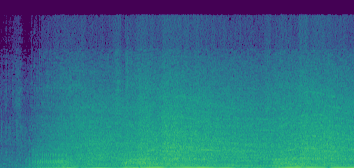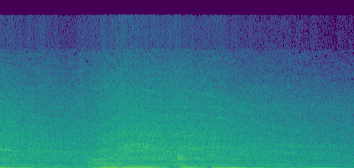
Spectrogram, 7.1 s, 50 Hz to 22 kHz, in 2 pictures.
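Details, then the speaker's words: 2002 Ford Focus 1.4 petrol with codes P0304 (cylinder 4 misfire) and P0420, after the fix: engine picks up cleanly through three quick blips and drops back smoothly, no stumble; sounds far better. "but it does sound a million times better"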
